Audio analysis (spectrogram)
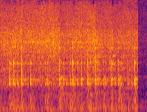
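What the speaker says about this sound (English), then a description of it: "So I'm going to give this a little stir." Rice frying in a pot is stirred, with a spoon scraping in quick repeated strokes over a steady sizzle before the sound cuts off abruptly.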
